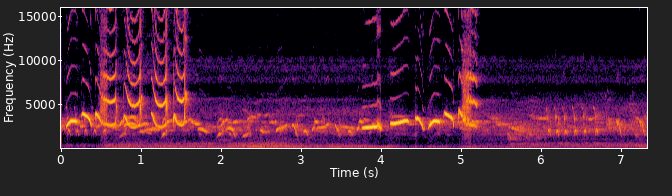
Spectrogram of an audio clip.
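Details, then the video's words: Oriental magpie-robin from Kalimantan, singing vigorously to draw replies from other magpie-robins: loud looping whistles and sharp repeated notes in fast bursts, then softer chattering phrases, with faint low noise behind. "Kicau Kacer Kalimantan gacor bikin Kacer cepat ikut nyaut dan ngeplong"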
